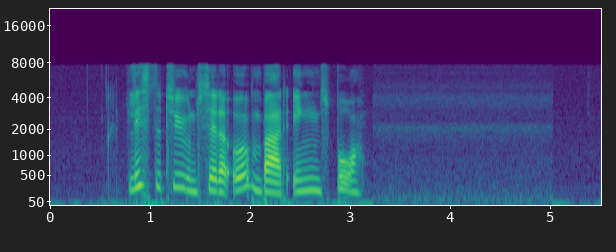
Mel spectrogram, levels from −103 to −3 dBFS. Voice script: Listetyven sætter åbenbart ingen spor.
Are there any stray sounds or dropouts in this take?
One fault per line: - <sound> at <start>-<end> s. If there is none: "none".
none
